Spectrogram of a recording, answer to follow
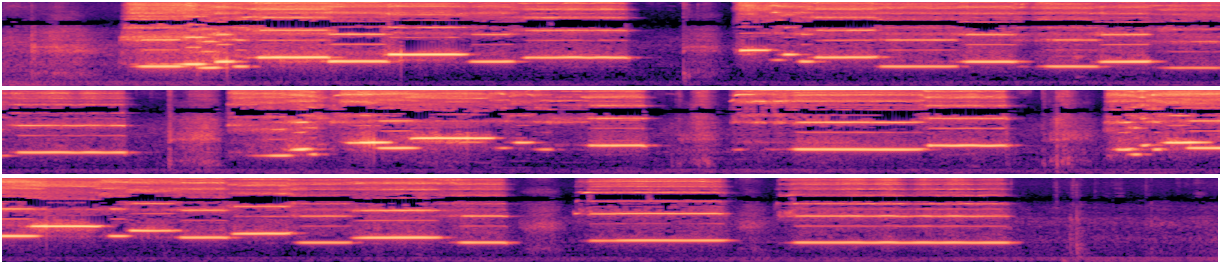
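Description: Ecuadorian rondador, a pan flute of reed similar to bamboo, played in short melodic phrases of quick, clear notes with breathy air noise, with brief pauses between phrases.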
